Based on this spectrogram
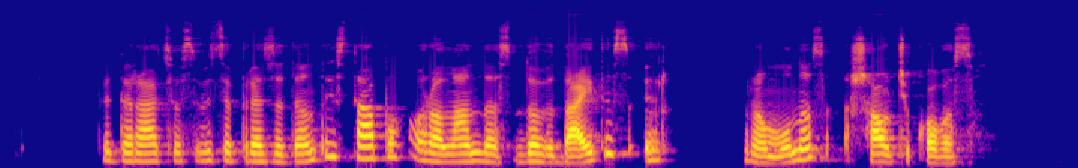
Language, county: Lithuanian, Klaipėda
